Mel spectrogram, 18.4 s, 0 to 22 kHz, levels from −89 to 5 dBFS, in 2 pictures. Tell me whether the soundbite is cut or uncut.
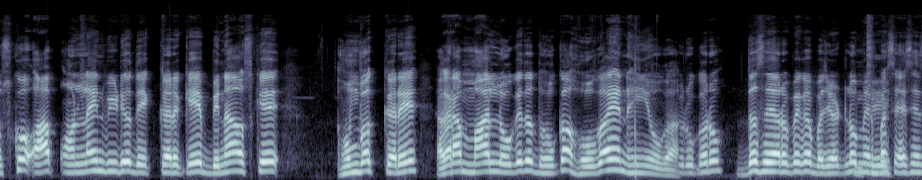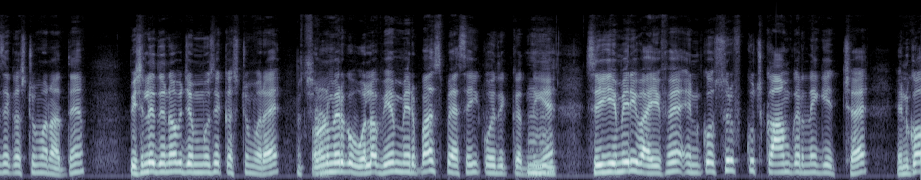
cut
